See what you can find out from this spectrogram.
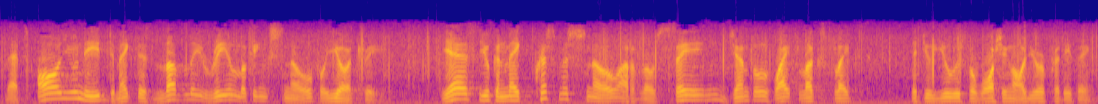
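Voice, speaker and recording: A man's voice: medium pitch, expressive, moderate pace. A man reading a scripted 1940s radio commercial as the announcer. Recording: muffled old radio, faint noise.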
